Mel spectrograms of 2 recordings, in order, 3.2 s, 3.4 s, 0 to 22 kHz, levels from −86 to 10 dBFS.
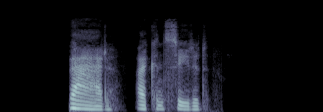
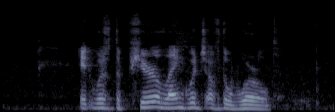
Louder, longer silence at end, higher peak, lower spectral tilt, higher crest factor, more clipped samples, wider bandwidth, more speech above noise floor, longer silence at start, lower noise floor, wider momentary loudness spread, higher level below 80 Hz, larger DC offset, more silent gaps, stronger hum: first, -21 LUFS vs -36 LUFS; first, 1.15 s vs 0.65 s; first, -2 dBFS vs -16 dBFS; about the same, -6.5 dB/octave vs -6 dB/octave; about the same, 22 dB vs 22 dB; neither; second, 10.5 kHz vs 13.5 kHz; first, over 71 dB vs 34 dB; about the same, 0.7 s vs 0.8 s; first, under -90 dBFS vs -69 dBFS; first, 11 LU vs 7 LU; first, -56 dBFS vs -76 dBFS; neither; neither; neither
